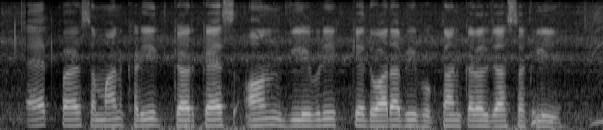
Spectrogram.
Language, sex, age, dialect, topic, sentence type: Magahi, male, 18-24, Central/Standard, agriculture, statement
